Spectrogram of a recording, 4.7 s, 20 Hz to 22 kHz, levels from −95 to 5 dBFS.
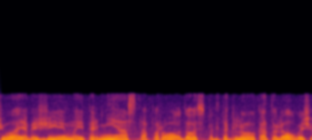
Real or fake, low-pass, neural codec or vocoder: real; 7.2 kHz; none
